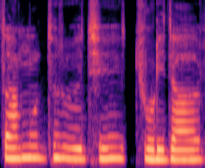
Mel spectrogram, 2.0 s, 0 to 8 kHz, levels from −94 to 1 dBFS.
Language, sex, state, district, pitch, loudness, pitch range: Bengali, male, West Bengal, Jalpaiguri, 185 Hz, -18 LUFS, 175-195 Hz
